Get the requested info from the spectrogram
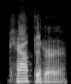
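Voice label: "catheter", American English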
